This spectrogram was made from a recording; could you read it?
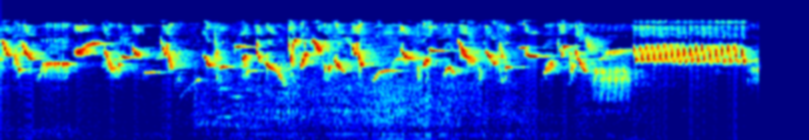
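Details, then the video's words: Canary singing a quick, tumbling run of high whistles and chirps, ending in a fast, even, buzzy trill, over faint background hiss; tutor song used to prompt other birds to sing. "Suara burung kenari masteran ,langsung nyaut"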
